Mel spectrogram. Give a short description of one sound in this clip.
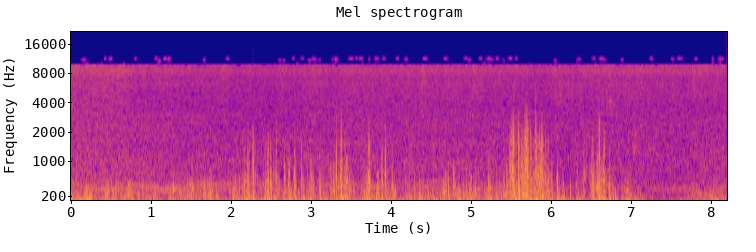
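Wind gusts loudly past.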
